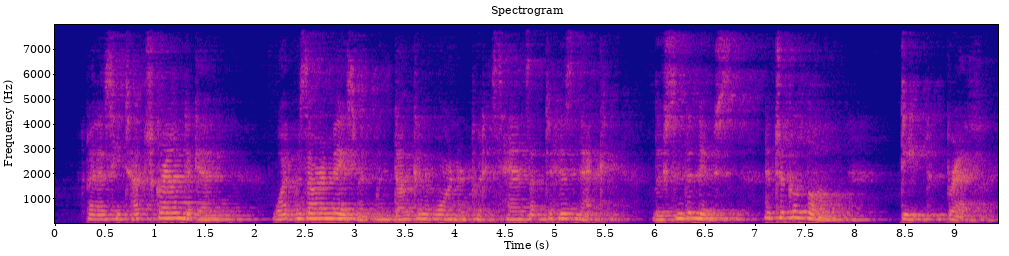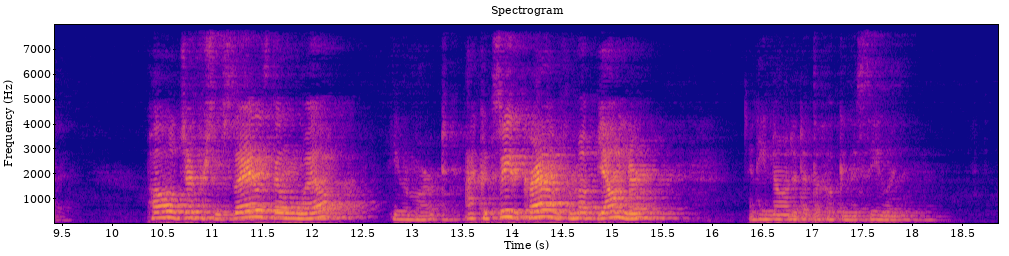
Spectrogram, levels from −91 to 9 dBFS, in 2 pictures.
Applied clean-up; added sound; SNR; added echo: none; none; none; reverberation time 1.1 s.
